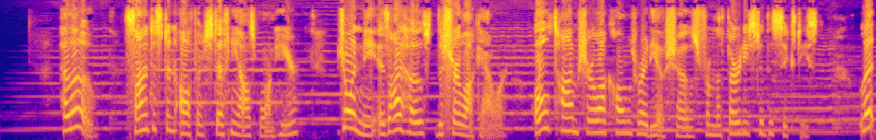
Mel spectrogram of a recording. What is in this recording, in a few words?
commercial; The Sherlock Hour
